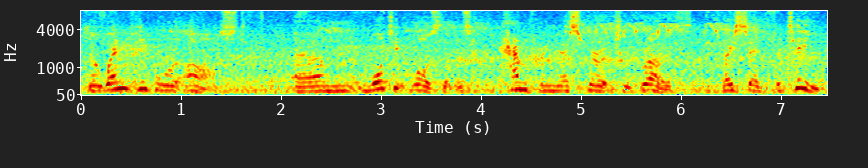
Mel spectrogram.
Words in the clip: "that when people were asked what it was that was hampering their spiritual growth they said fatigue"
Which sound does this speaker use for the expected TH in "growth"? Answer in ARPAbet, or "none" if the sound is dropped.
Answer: TH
